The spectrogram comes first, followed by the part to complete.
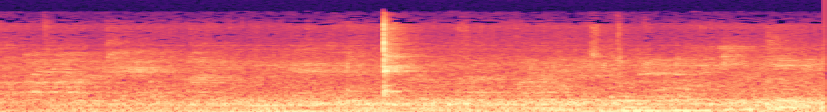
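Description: Wooden spatula stirring and lifting cooked biryani rice in a metal pot, with one sharp knock of the spatula against the pot about two seconds in.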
